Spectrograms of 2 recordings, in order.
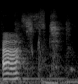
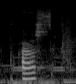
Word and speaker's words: asked: and yesterday yesterday I asked asked asked us and lately I have asked asked right so now verbs that end in a K the pronunciation the past it sounds like a T asked in the past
